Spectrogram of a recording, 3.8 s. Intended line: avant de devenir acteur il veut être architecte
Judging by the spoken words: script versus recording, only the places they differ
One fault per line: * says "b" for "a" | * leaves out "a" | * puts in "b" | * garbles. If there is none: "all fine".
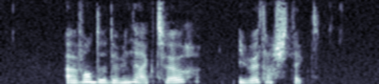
all fine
